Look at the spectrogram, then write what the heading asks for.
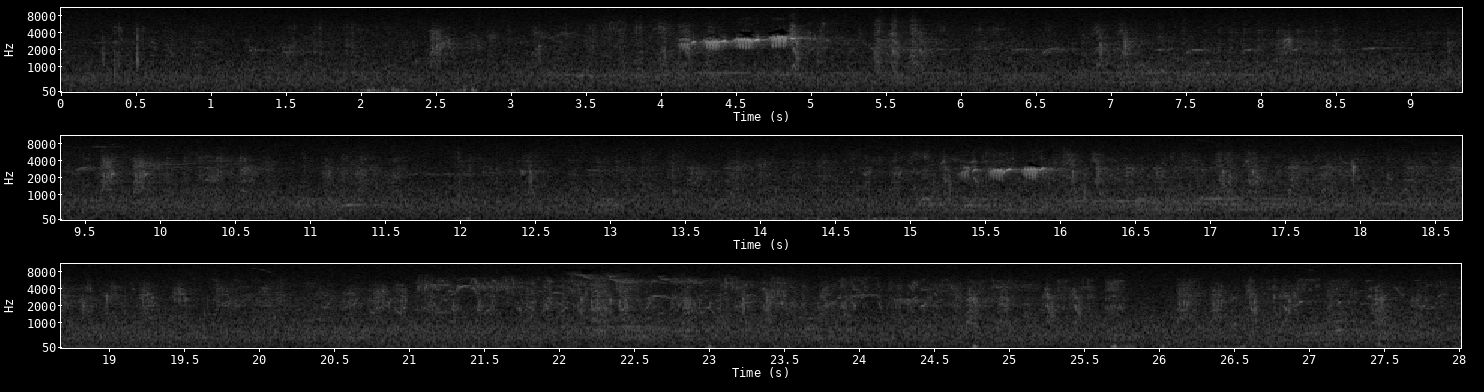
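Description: Wild birds calling: two short, loud calls about four seconds and sixteen seconds in, and fainter high chirping in the second half.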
